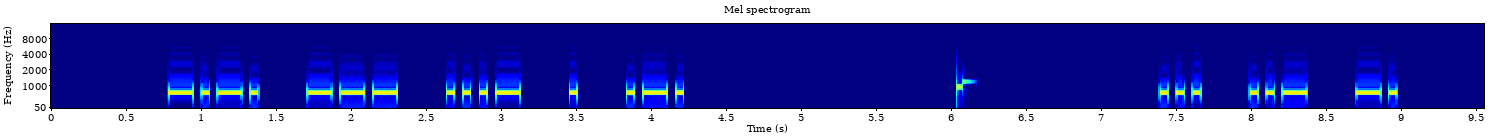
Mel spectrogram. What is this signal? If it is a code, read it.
Morse code, heard as a keyed tone, about 22 wpm, spaced as for 16 wpm, 700 Hz. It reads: COVER SUN
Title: 2x Character Spacing - Top 300 Words - 22wpm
